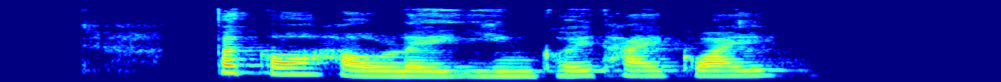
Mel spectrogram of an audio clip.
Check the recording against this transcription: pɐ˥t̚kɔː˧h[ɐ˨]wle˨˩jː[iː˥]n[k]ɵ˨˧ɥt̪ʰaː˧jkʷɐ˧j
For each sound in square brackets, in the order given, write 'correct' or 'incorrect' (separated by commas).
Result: correct, incorrect, incorrect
